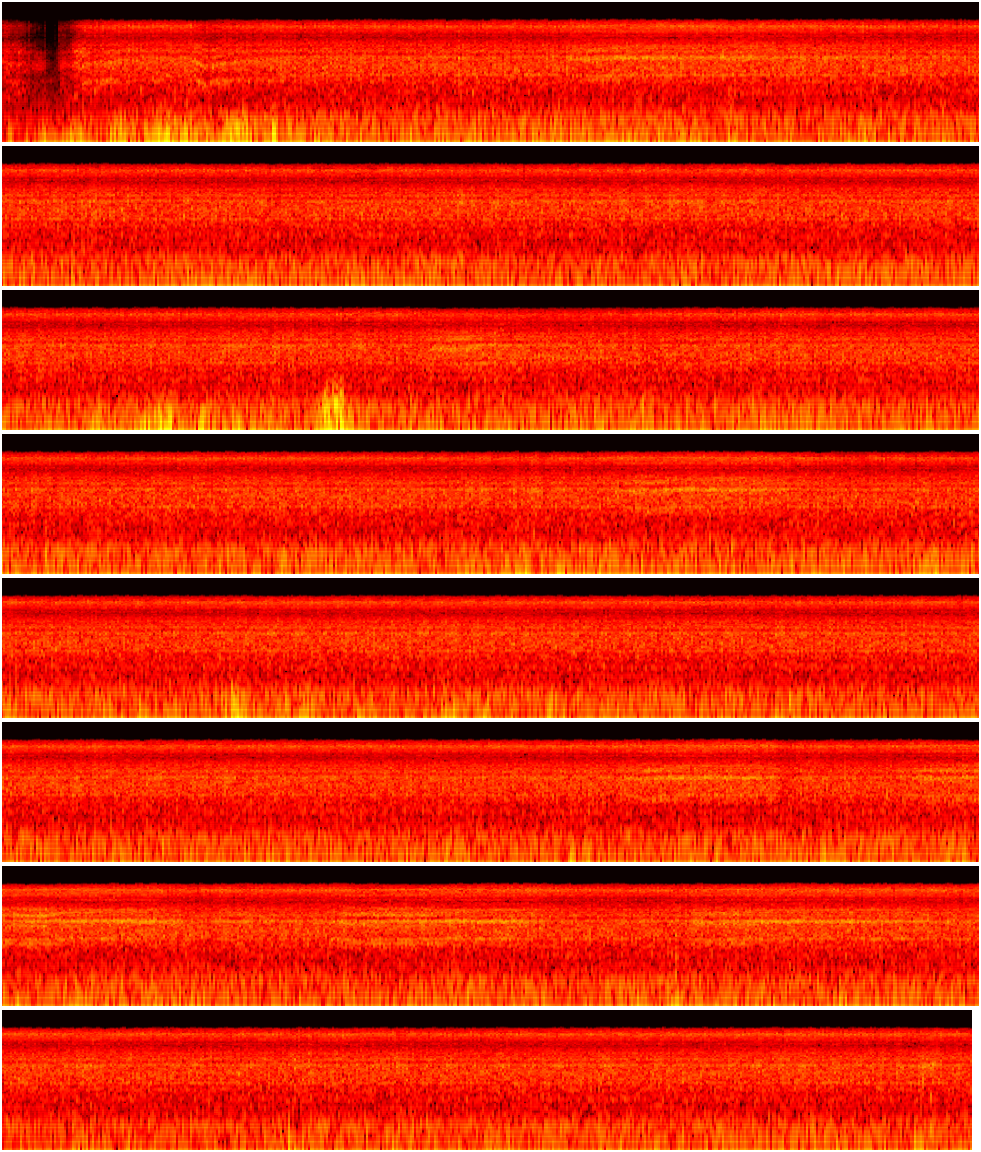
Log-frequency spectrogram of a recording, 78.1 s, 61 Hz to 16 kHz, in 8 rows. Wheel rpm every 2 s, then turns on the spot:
110, 210, 230, 230, 230, 230, 230, 230, 230, 230, 230, 230, 230, 230, 230, 230, 230, 230, 230, 230, 230, 240, 230, 230, 230, 240, 230, 230, 230, 220, 230, 220, 230, 230, 230, 230, 230, 230, 230.
none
